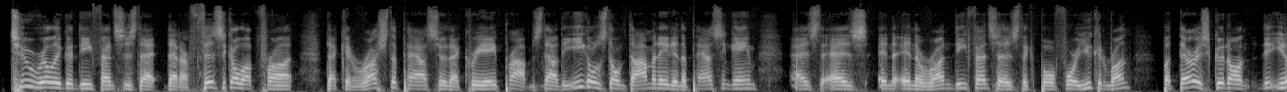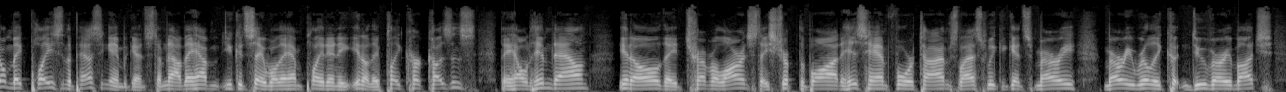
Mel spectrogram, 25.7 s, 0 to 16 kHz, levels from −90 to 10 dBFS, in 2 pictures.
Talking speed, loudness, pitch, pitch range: 240 wpm, -21 LUFS, 155 Hz, 145-165 Hz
